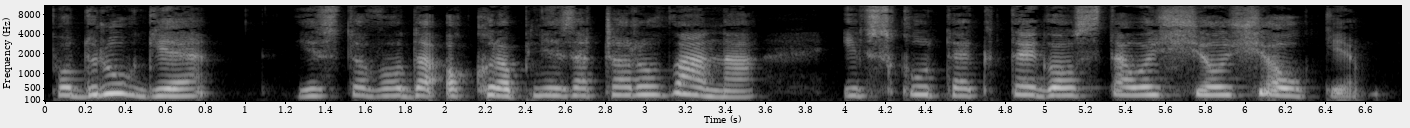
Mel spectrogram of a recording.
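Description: A woman's voice: high voice, fairly even intonation, measured pace, darkish tone, breathy edge, pitched above the performer's own voice, full character voice. A woman voicing a fussy little princess who frets and exclaims breathlessly. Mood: fretful. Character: fussy little princess girl, easily worried.

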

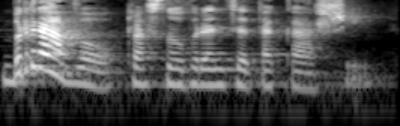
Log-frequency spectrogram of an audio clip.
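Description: A woman reading a children's story aloud in a lively, expressive way. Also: mid-range voice, normal speed, reverberant, soft background music.

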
